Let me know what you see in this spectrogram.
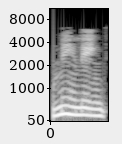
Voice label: "ming4ling4", Chinese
